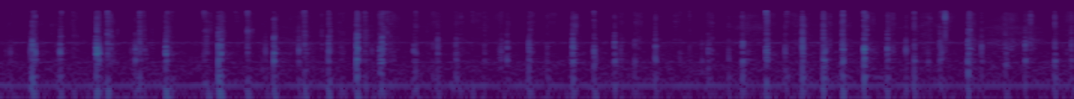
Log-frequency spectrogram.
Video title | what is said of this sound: Whats in the Vault? Movies R Us (ASMR, Tapping, Soft Spoken) | this is definitely a much harder plastic sounding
